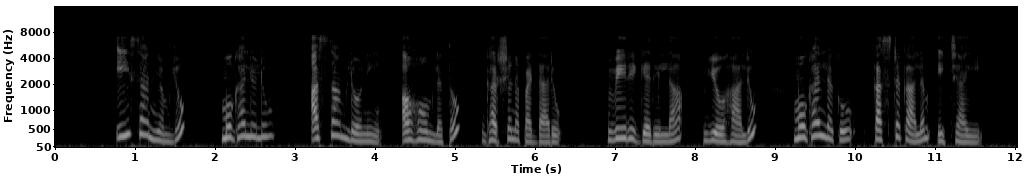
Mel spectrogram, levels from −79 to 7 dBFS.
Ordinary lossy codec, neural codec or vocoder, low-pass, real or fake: AAC, 96 kbps; none; 7.2 kHz; real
